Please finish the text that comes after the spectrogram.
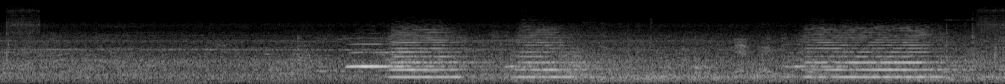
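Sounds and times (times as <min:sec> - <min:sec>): train coaches rolling past: 0:00.0 - 0:10.0
locomotive air horn: 0:03.4 - 0:05.9, 0:07.9 - 0:09.9.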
